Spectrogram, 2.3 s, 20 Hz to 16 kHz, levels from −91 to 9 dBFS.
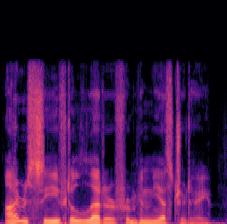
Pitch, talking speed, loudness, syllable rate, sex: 120 Hz, 185 wpm, -16 LUFS, 5.9 syllables/s, male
